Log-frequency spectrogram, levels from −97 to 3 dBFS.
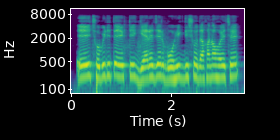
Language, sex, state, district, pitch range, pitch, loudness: Bengali, male, West Bengal, Cooch Behar, 200-215 Hz, 205 Hz, -13 LUFS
